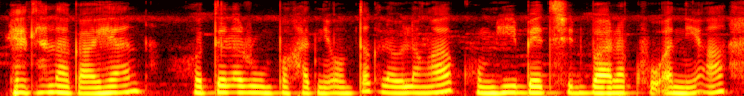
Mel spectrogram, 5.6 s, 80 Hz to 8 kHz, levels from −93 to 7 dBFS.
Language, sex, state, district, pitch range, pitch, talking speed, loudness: Mizo, female, Mizoram, Aizawl, 180-195 Hz, 190 Hz, 235 wpm, -16 LUFS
